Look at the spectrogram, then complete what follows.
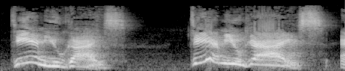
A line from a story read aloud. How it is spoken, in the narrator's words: Marvy yell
